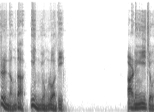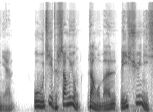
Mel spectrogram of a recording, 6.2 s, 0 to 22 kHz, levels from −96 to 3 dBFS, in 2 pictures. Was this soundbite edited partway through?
no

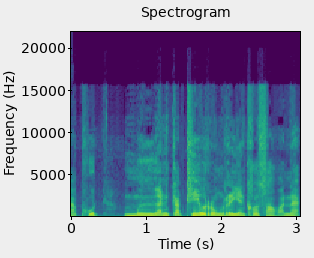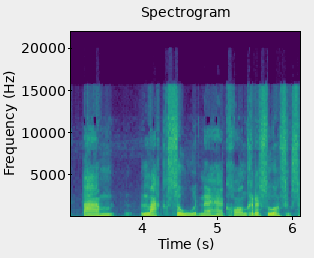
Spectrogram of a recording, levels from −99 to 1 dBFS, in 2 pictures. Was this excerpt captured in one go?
no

